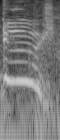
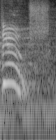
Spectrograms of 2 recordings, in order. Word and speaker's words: Douche: It's pronounced Douche, not douche. Douche. It is the same spelling, but the Dutch pronunciation.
